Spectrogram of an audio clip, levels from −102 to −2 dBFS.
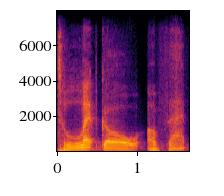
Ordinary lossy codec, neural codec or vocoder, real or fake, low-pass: Opus, 32 kbps; codec, 16 kHz, 0.5 kbps, X-Codec, HuBERT features, trained on LibriSpeech; fake; 7.2 kHz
